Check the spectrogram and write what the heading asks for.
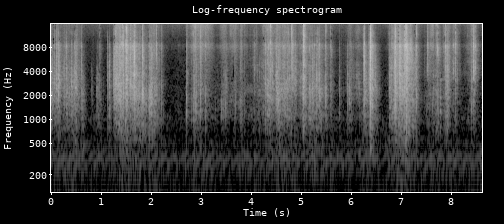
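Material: Glossy paper.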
